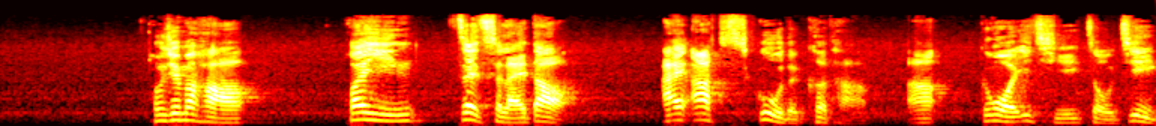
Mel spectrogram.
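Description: A young man speaks calmly and warmly into a microphone.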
